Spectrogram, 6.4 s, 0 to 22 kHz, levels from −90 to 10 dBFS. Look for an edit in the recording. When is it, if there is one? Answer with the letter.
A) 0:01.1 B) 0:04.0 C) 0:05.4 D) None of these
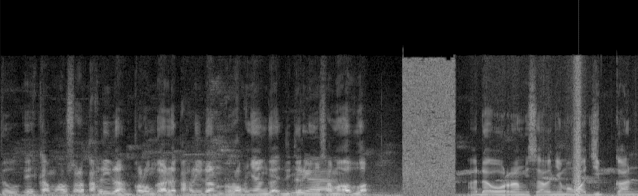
B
